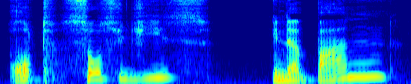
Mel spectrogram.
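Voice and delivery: high, drawn-out hopeless hawker; hopeless street seller's call, rising at the end. A narrator's reading. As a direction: pitch it up and stretch it out hopelessly. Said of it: "A hopeless sort of voice said".

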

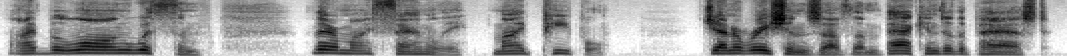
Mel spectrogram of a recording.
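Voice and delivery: lightly voiced young woman, high and earnest; confessing her strange family with rising fervour; a hint of a girl gone dreamy. Sylvia voiced in story.

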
